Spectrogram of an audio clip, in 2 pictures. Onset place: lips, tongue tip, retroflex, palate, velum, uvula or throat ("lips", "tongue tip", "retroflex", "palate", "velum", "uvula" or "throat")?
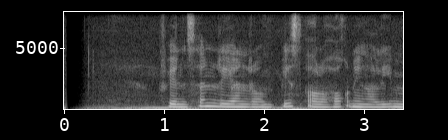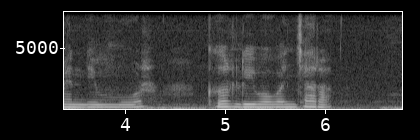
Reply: lips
